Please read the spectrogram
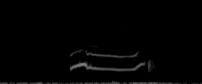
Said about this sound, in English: my kitty just jumped onto the table I'm recording on, came up to my mic, meowed into it and walked away right at that exact moment.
